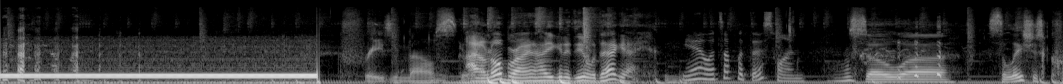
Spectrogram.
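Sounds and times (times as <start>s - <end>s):
speech: 0.0s - 0.5s, 4.1s - 10.6s
laughter: 0.0s - 1.6s, 8.5s - 9.7s
telephone dial tone after a call is hung up: 0.0s - 3.2s.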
